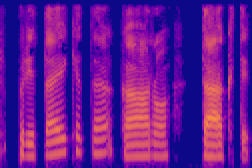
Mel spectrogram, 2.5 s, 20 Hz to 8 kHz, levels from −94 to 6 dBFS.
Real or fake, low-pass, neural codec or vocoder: real; 7.2 kHz; none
